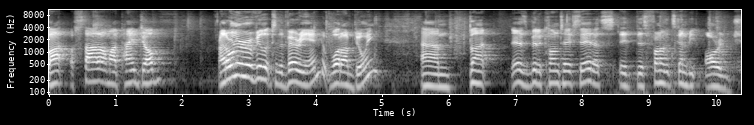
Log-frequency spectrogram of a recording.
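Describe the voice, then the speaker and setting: A man with an Australian accent, a high pitch, ordinary pitch variation and a moderate pace. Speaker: car vlogger. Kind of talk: casual vlog. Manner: casual, rambling.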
